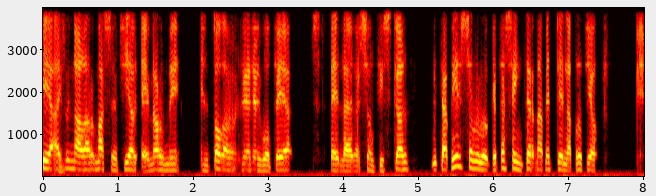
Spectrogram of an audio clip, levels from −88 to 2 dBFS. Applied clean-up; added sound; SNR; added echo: neural diffusion model UNIVERSE++.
